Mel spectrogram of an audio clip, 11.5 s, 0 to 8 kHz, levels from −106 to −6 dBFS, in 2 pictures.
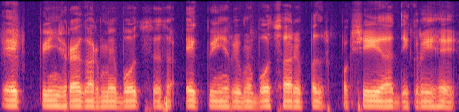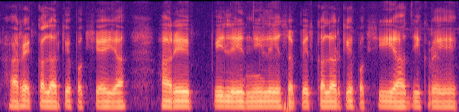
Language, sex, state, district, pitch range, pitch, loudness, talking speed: Hindi, male, Bihar, Gopalganj, 95-105 Hz, 100 Hz, -20 LUFS, 165 wpm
